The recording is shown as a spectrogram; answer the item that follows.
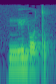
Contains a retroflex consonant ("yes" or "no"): no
